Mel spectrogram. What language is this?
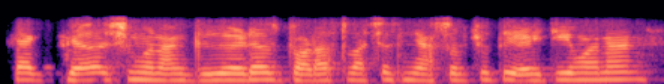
Kashmiri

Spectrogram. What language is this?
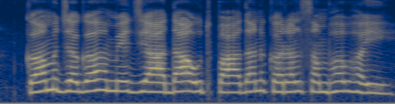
Magahi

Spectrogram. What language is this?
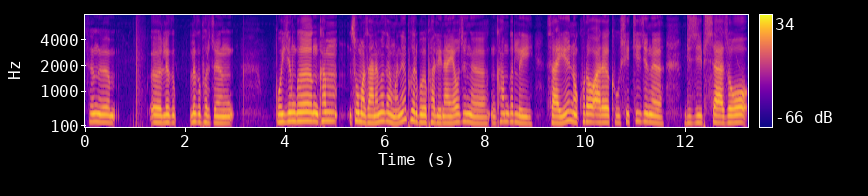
Bodo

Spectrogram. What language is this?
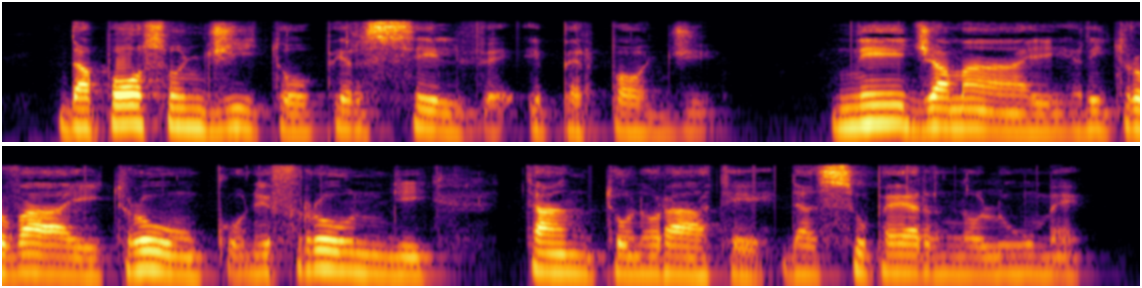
Italian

